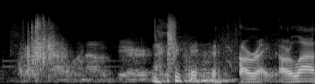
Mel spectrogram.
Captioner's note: laughter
